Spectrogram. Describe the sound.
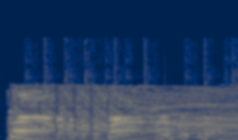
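A person imitates a horn blast with their voice: one loud, buzzy, sustained note held at a steady low pitch for over two seconds, with slight wavering partway through.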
